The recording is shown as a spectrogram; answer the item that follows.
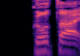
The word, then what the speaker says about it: Gota: Gota is Spaans voor druppel, dus het wordt vaak op zijn Spaans uitgesproken. Gota is een investeringsgroep dat investeert in startups in de voedingsindustrie.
